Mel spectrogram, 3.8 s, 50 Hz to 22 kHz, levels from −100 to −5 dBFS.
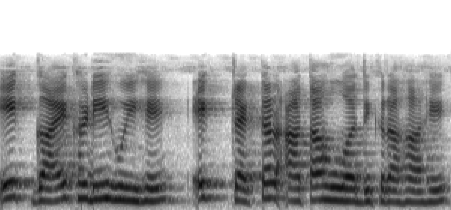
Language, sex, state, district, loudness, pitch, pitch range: Hindi, female, Uttar Pradesh, Etah, -15 LUFS, 240 Hz, 225-275 Hz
